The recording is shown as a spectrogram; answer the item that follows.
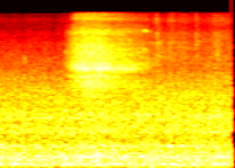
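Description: A single audible breath from a young woman close to the microphone, lasting a little under a second, over faint room noise.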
